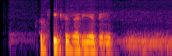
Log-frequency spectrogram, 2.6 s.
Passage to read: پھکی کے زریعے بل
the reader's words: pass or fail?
pass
